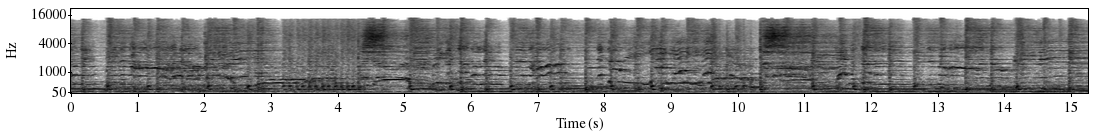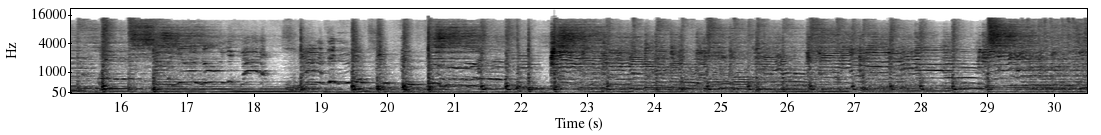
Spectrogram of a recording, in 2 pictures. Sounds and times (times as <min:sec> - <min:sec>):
Music: 0:00.0 - 0:30.4
Singing: 0:00.0 - 0:30.4.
